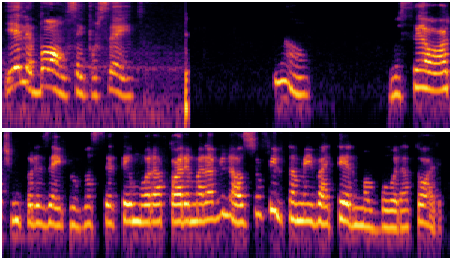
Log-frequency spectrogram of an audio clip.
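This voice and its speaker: A middle-aged woman with a Brazilian accent, a horse breeder chatting and telling stories in a lively way, often laughing. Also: mid-range voice, fairly quick. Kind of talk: casual conversation.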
